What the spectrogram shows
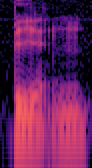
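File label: "bin", Mandarin Chinese, third tone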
